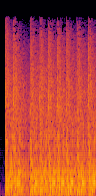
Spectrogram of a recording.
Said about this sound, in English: Those are some gunshots I agree with.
